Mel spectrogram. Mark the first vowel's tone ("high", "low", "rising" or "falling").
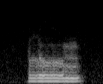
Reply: low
